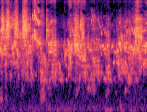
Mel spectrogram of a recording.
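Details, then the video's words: Budgerigars chirping while eating, a dense, continuous chatter of overlapping high twittering notes and short squawky chirps with no pauses. "Beautiful Budgies Singing and Eating | Love Birds Chirping Sounds"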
